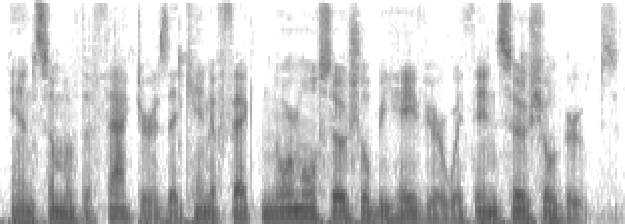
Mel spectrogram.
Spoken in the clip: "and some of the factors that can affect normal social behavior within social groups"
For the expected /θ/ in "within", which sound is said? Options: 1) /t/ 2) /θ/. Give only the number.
2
